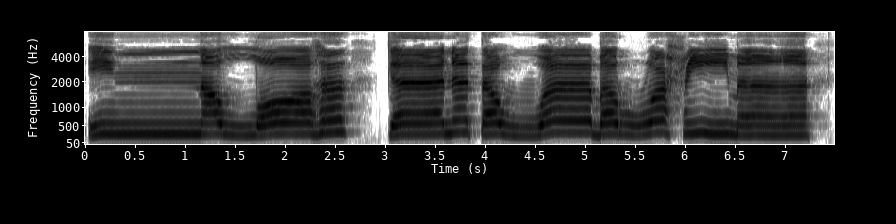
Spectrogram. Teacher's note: یا دیکھیں کان توابر، با کے پر تنوین، تنوین کے بعد جو ہے را آ رہا ہے اور را جو ہے حروف یرملون میں سے ہے تو یہاں پر ادغام ہوگا تو ہم اسے بنا غننے کے پڑھیں گے.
